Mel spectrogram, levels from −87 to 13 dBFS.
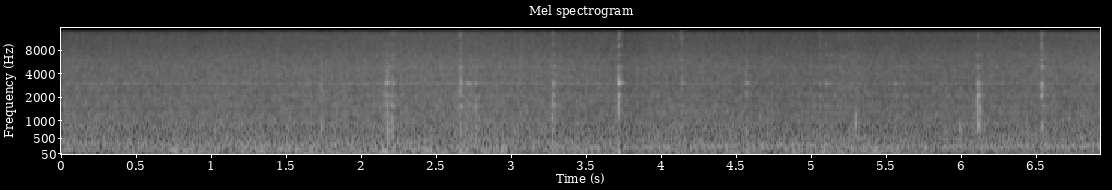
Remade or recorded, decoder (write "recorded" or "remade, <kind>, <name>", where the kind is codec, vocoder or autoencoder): remade, vocoder, Vocos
